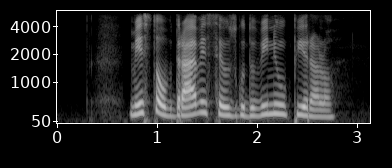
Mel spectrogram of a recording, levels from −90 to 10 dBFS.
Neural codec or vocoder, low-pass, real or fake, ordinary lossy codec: none; 5.4 kHz; real; none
